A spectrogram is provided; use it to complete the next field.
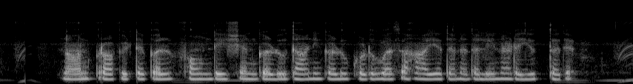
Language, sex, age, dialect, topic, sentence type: Kannada, male, 18-24, Mysore Kannada, banking, statement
